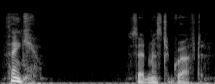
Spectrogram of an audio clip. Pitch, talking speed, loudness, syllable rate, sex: 90 Hz, 140 wpm, -22 LUFS, 5.0 syllables/s, male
